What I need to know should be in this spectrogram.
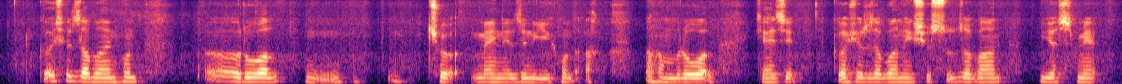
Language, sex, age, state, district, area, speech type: Kashmiri, male, 45-60, Jammu and Kashmir, Bandipora, rural, spontaneous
